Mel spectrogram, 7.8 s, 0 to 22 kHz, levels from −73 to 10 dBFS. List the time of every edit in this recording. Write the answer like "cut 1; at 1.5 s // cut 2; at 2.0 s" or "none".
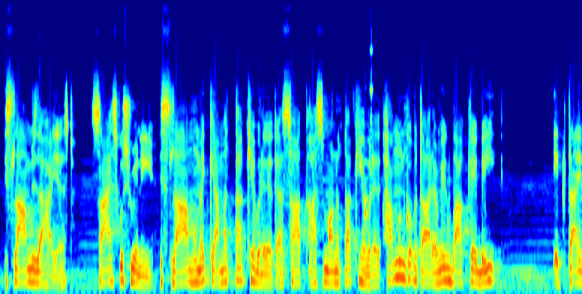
cut 1; at 5.1 s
